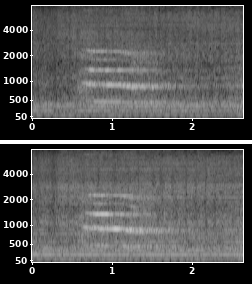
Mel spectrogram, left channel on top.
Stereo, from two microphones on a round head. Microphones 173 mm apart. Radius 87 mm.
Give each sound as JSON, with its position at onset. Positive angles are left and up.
{"t": 0.5, "sound": "a cat meowing", "side_deg": 40, "distance_m": 2.5}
